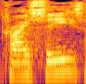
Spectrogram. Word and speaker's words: crises: It's actually pronounced crises. I'm not used to saying it quite like that. I've heard it pronounced that way. I usually say Christ. I don't know. Some dictionaries say you can use either one, but this one just had crises, a long E.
